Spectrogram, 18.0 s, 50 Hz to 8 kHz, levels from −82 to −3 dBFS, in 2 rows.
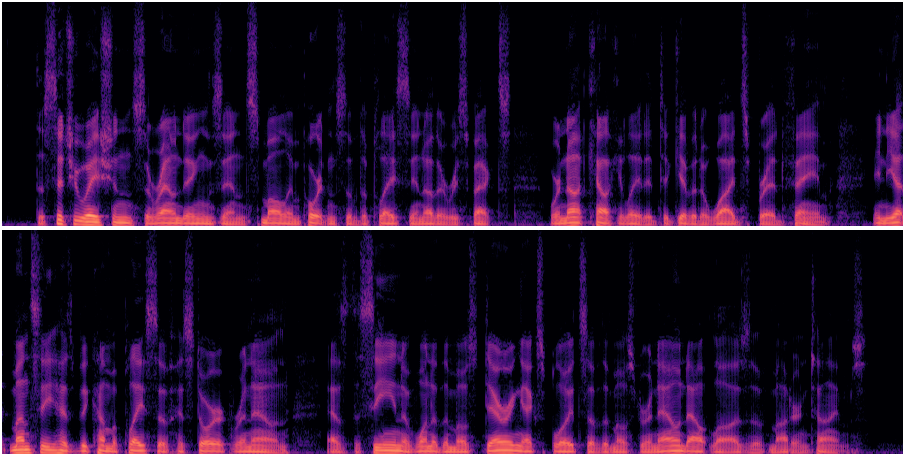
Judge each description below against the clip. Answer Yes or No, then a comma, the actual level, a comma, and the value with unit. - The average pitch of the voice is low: Yes, very low, 80 Hz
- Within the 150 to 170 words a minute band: Yes, average, 165 wpm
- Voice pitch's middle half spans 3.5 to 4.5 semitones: Yes, average, 4.2 semitones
